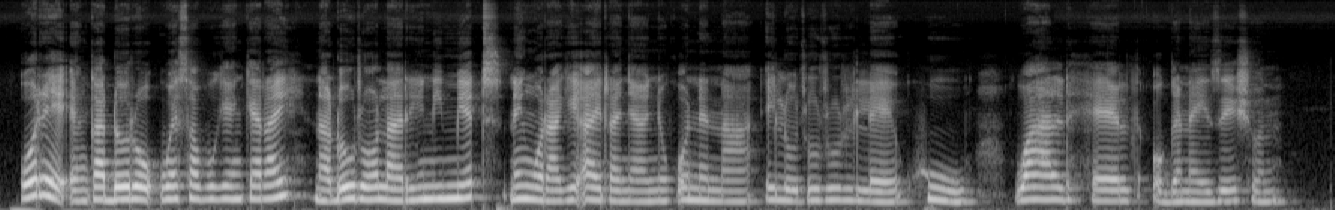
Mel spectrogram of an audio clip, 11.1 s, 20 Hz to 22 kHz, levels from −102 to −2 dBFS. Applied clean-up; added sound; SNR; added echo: none; none; none; none.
